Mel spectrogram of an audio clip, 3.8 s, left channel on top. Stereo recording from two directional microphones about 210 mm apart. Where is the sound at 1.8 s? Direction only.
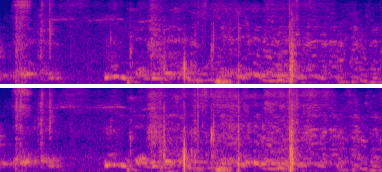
45° right (ahead or behind).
